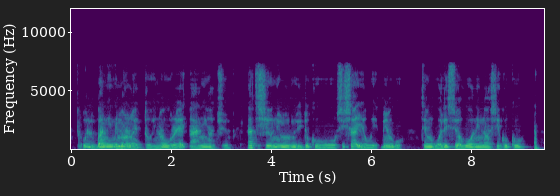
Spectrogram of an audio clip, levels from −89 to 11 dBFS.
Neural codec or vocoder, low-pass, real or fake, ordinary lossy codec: codec, 16 kHz, 16 kbps, FunCodec, trained on LibriTTS, 50 frames a second; 7.2 kHz; fake; none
